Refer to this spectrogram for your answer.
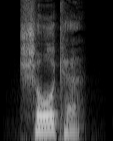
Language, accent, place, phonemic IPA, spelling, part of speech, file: German, Germany, Berlin, /ˈʃʊrkə/, Schurke, noun, De-Schurke.ogg
- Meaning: villain, scoundrel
